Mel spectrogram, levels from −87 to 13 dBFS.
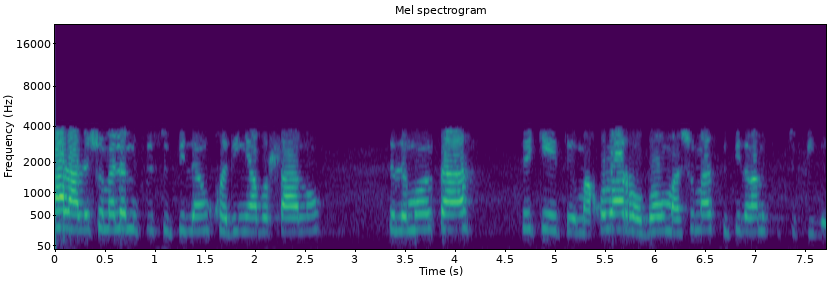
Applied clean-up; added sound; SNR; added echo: none; none; none; none.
